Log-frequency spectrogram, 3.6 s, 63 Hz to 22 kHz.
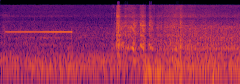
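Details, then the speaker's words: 2012 Toyota Fortuner 2KD diesel after fixing a singing squeal at startup suspected from a one-way clutch: a short beep, then the engine cranks and catches into an even idle with no squeal, a normal start. "Bunyinya sudah halus ya. Beda dengan yang awal tadi yang saya videokan pertama tadi ya. Dia ada bunyi singing gitu ya teman-teman ya. Kalau sekarang sudah mulai bagus ya teman-teman ya."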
